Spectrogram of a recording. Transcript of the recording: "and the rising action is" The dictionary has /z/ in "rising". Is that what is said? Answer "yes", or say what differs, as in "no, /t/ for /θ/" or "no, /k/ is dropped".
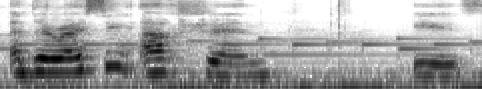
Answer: no, /s/ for /z/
